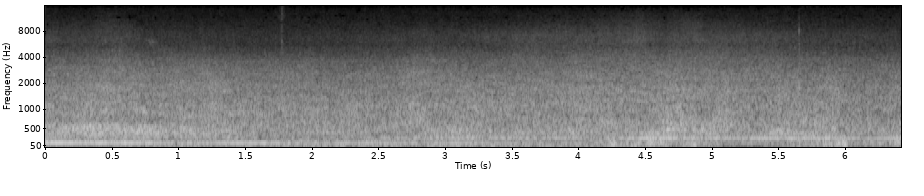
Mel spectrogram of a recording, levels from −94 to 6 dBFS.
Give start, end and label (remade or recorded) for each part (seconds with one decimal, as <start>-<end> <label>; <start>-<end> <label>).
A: 0.0-3.8 remade; 3.8-4.4 recorded; 4.4-5.3 remade; 5.3-6.4 recorded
